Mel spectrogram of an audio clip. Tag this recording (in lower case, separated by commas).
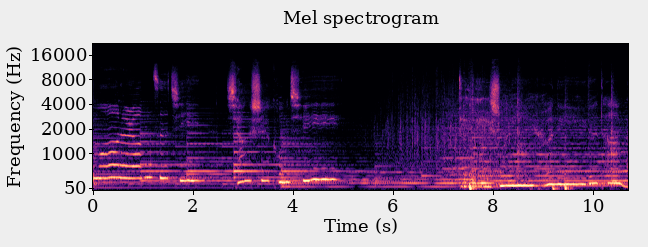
music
